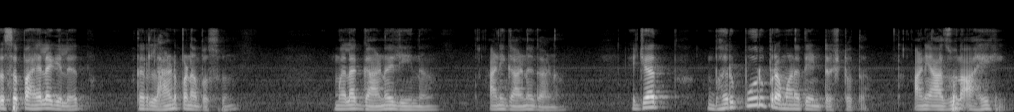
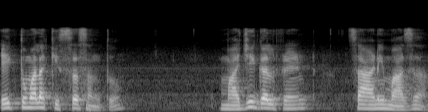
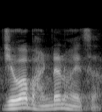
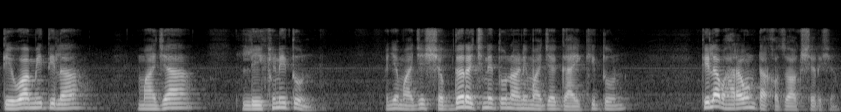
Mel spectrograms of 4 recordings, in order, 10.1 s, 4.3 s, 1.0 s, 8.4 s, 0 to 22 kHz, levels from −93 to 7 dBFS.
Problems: background sounds at intervals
